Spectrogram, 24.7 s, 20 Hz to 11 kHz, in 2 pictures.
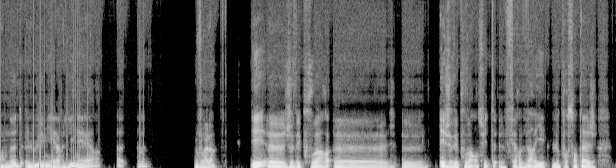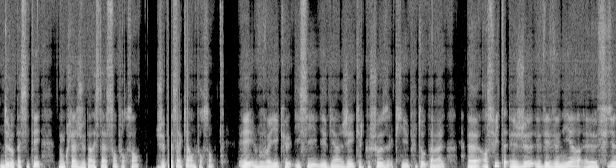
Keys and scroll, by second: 14.4 KP_4, 14.7 KP_0, 15.5 Return.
